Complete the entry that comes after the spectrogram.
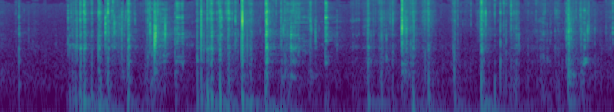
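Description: A blade from a utility knife shaves and cuts a solid, hand-sized, white rectangular bar of dry soap. After a brief quiet moment, a dense run of crisp, crunchy scrapes and snaps follows, with bright, sharp edges over a dull low thud. Each cut is short and dry, and none rings on.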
